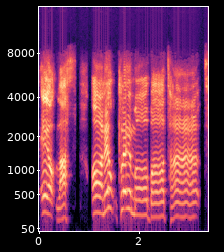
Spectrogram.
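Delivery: sung slowly in a broad Yorkshire accent. Shown as a demonstration. Vlogger showing the song as it would sound in a Yorkshire accent. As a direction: sing it Yorkshire style, hey up lass. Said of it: "why is that never sung in a Yorkshire accent".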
